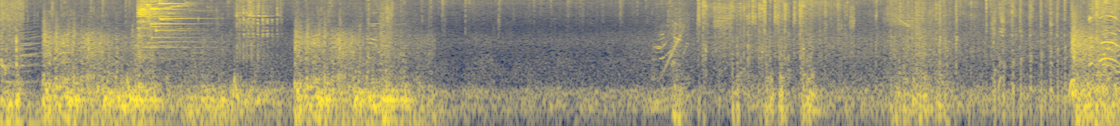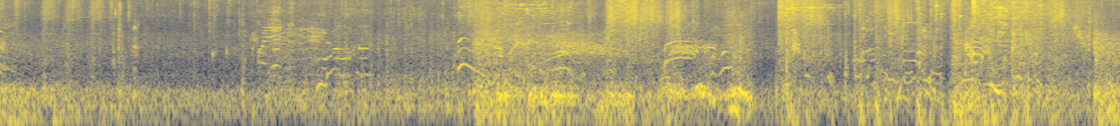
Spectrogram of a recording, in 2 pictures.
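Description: Lively game music plays.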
